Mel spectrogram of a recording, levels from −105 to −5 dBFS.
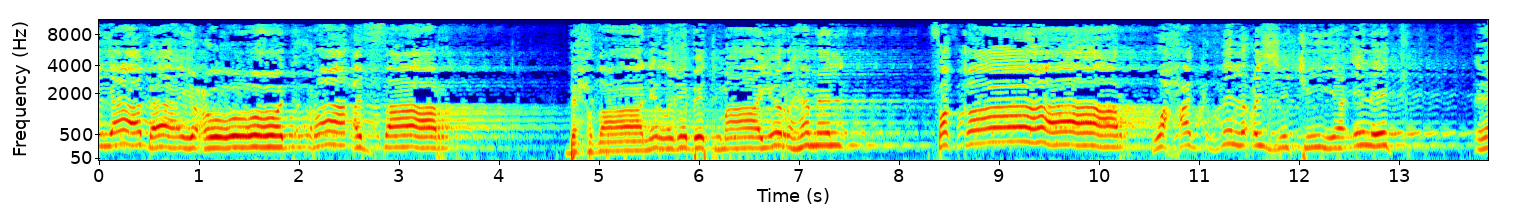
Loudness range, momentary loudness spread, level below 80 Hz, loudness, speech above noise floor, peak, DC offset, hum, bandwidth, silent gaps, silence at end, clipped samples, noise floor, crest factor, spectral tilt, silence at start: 5 LU; 13 LU; -48 dBFS; -20 LUFS; 31 dB; -6 dBFS; under 0.1%; none; 10.5 kHz; none; 0 s; under 0.1%; -51 dBFS; 14 dB; -4.5 dB/octave; 0 s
